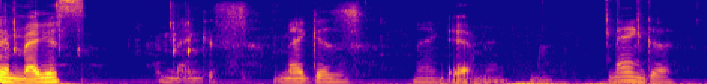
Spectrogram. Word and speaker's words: Megas: I don't know if I can pronounce this, so I'll just spell it out. MEGAS. Megas XLR. Yeah, is that how you say it? Megas? Megas.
